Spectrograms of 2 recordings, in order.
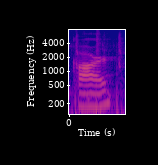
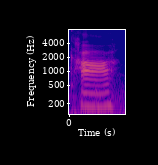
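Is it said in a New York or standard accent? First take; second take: standard; New York. First: It is said with a standard accent. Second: It is said with a New York accent.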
